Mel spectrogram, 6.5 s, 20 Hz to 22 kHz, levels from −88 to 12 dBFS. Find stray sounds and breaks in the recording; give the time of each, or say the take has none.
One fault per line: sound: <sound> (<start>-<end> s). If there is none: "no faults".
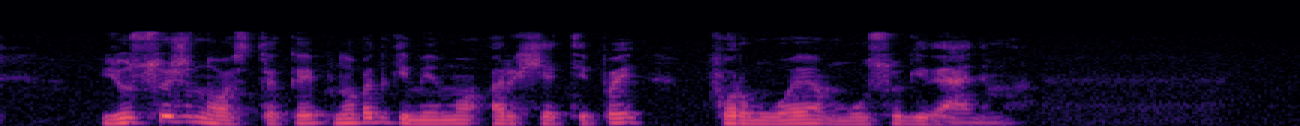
no faults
